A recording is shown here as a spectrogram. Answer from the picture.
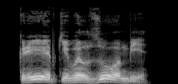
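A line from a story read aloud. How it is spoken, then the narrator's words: Guilty deep bass. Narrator (Russian): Виновато пробасил Косолапый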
